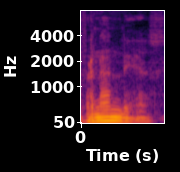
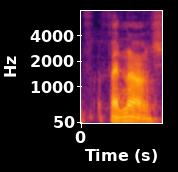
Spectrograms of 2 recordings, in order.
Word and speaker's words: Fernandes: Jangan Bruno Fernandes. Norak lo. Pakai ejaan Portugis dong. Fernandes.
